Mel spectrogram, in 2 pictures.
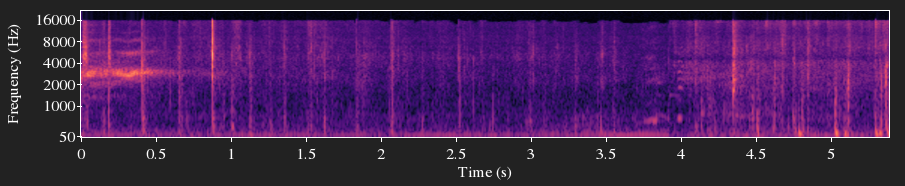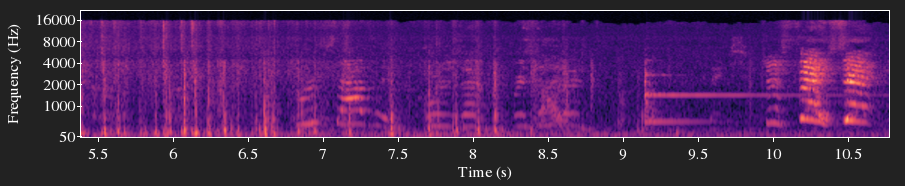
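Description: Footsteps of several children running on wet pavement, a quick irregular patter of footfalls that grows louder about four seconds in. Near the end a steady tone starts.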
